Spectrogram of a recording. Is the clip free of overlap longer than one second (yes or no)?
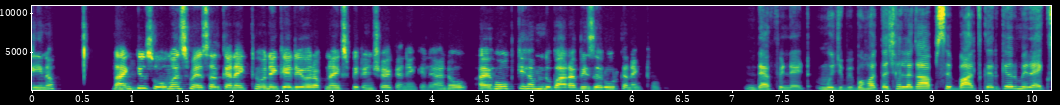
yes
